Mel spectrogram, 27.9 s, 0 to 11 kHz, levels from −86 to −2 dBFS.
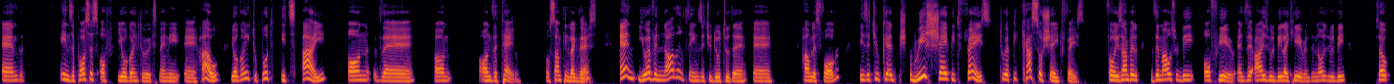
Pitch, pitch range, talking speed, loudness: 165 Hz, 145-190 Hz, 160 wpm, -29 LUFS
